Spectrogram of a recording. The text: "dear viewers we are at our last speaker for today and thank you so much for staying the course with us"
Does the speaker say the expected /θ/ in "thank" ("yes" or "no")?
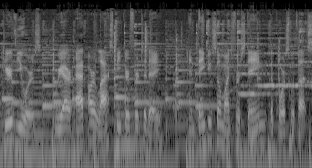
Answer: yes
